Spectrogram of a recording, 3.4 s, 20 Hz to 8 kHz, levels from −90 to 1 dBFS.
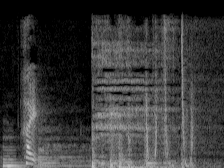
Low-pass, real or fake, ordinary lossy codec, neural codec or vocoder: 7.2 kHz; fake; AAC, 32 kbps; codec, 16 kHz, 16 kbps, FreqCodec, smaller model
